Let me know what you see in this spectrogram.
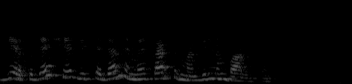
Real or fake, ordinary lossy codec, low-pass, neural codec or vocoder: real; MP3, 24 kbps; 3.6 kHz; none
